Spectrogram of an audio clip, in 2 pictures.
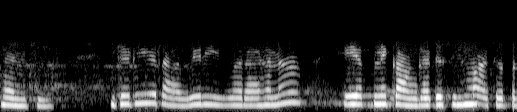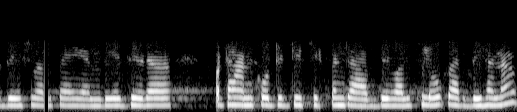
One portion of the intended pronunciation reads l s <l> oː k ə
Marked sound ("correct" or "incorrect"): correct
